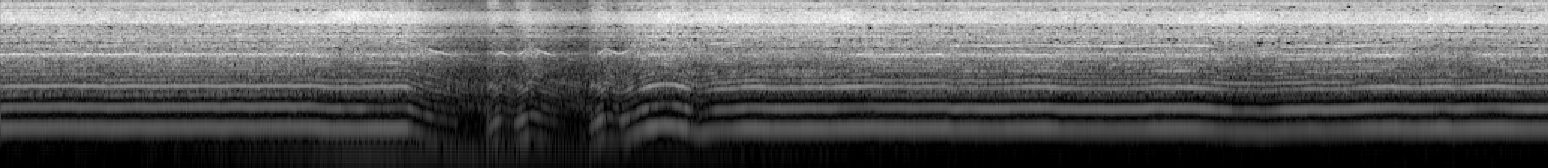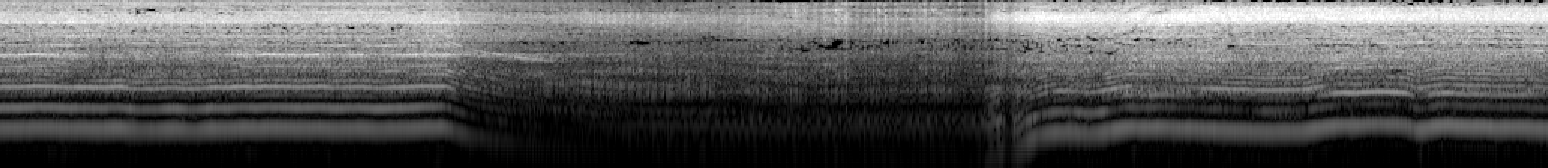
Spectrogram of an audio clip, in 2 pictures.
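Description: Two-stroke chainsaw running at full throttle, cutting into a resin-rich fatwood stump. The engine note dips and revs back up about four seconds in. A little past the middle it falls to idle for about five seconds, then revs back up to full speed to cut again near the end.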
